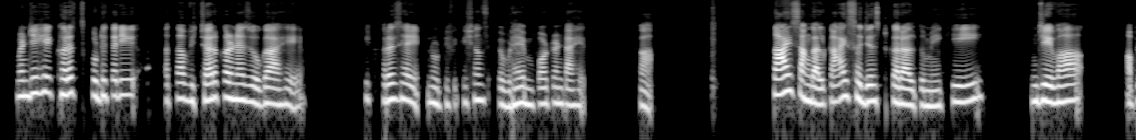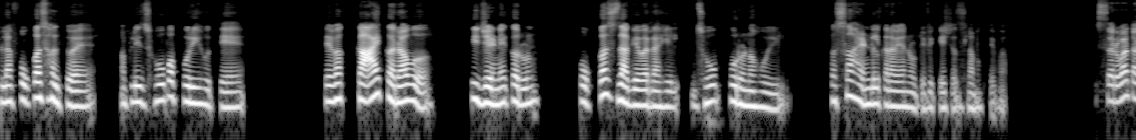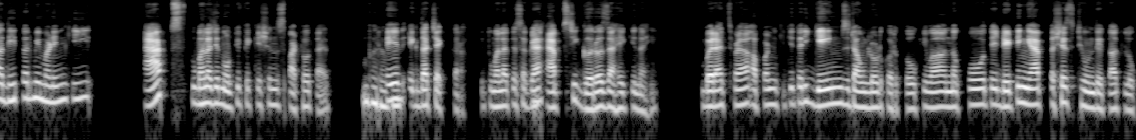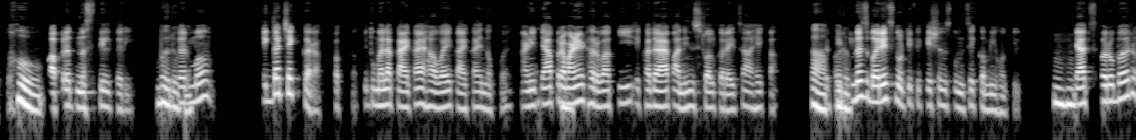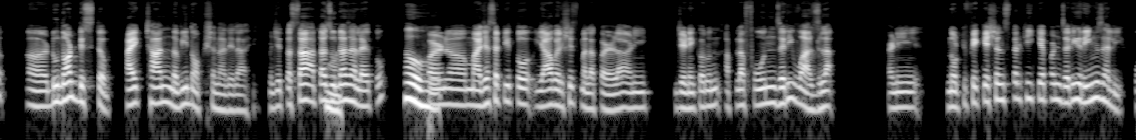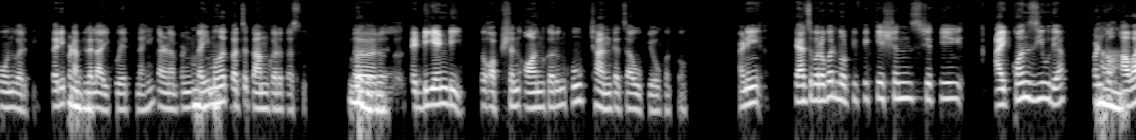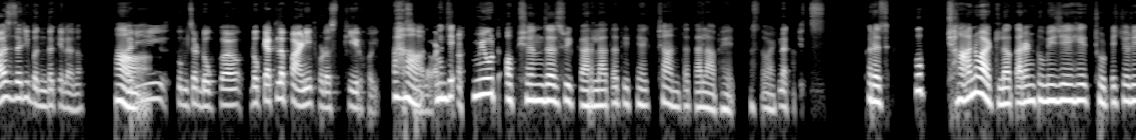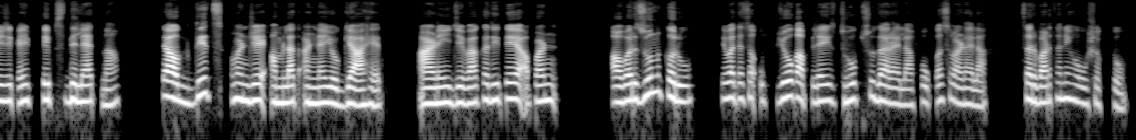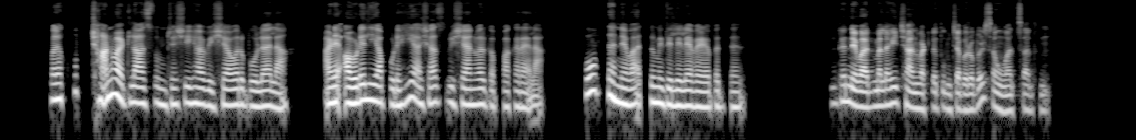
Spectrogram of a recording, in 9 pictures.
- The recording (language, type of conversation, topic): Marathi, podcast, तुम्ही सूचनांचे व्यवस्थापन कसे करता?
- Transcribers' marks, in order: other background noise; in English: "इम्पोर्टंट"; in English: "सजेस्ट"; in English: "हँडल"; in English: "चेक"; in English: "चेक"; unintelligible speech; in English: "डू नोट डिस्टर्ब"; tapping; in English: "आयकॉन्स"; chuckle; in English: "म्यूट"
